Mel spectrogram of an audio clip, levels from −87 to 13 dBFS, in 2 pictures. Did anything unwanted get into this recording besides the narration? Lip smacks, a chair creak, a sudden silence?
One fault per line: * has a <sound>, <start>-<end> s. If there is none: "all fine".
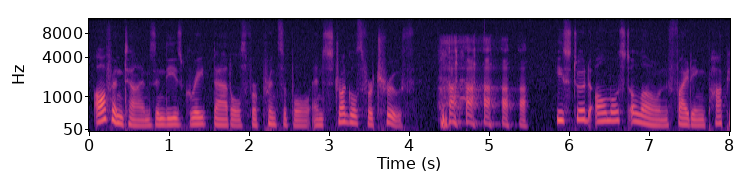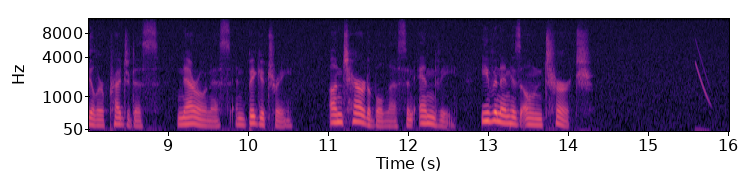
* has a laugh, 4.4-5.5 s
* has a chirp, 15.6-15.8 s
